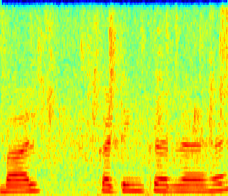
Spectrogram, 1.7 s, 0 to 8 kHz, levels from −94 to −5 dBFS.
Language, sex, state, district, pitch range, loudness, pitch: Hindi, female, Uttar Pradesh, Varanasi, 235-250 Hz, -15 LUFS, 245 Hz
